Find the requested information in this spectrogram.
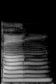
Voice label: "gang1", Taiwanese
